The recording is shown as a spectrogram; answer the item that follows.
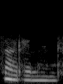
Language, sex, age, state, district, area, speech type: Telugu, female, 30-45, Andhra Pradesh, N T Rama Rao, urban, conversation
